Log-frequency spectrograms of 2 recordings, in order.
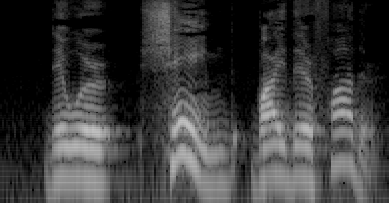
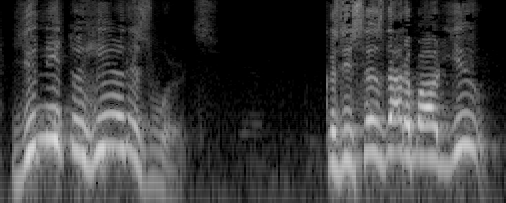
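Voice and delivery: ordinary talk

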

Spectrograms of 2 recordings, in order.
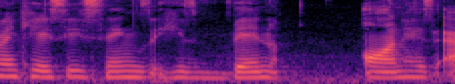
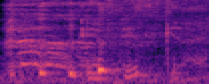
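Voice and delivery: whisper; 4 dB quieter, much slower than usual. Pretend. Mock ominous echo of if.

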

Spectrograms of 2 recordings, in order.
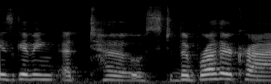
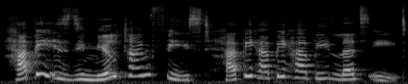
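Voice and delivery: mock German blessing; 5 semitones higher than usual. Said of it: "So what they say is".

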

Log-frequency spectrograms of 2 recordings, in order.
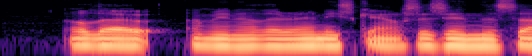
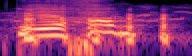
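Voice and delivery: very high mock Scouse; exaggerated high Scouse; Scouse accent. Shown as a demonstration. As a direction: squeal the surname in Scouse. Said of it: "for a Scouse accent".

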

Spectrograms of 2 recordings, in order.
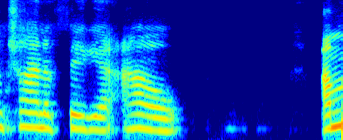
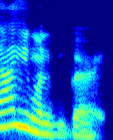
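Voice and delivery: quiet menace; 4 semitones lower, 9 dB quieter, much faster than usual. Retold or imitated. Quoting the cold killer.

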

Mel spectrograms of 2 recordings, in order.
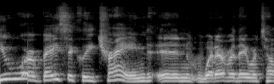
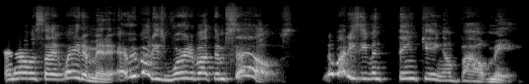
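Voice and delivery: dawning surprise; 11 semitones higher than usual. Retold or imitated. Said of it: "And it hit me".

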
